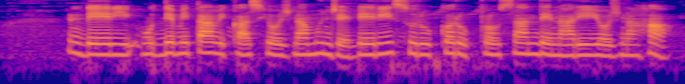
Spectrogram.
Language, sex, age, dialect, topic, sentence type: Marathi, female, 31-35, Southern Konkan, agriculture, statement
